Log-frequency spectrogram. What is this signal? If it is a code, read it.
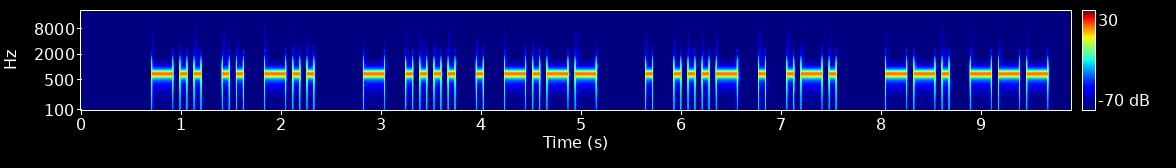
Morse code, heard as a keyed tone, about 17 wpm, 700 Hz. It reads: DID THEY EVER GO
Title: Sentences from Top 400 Words 17wpm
